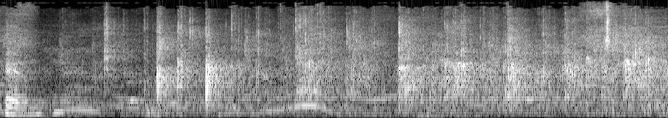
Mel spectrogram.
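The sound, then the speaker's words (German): A crowd applauds with steady, dense clapping that carries through the whole stretch, while faint voices and a brief cheer-like vocal rise poke through underneath. “Applaus für euch.”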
